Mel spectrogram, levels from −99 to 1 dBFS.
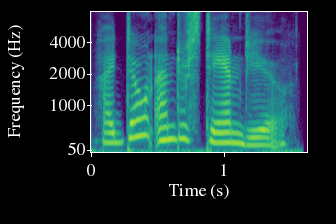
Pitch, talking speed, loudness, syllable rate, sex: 235 Hz, 150 wpm, -17 LUFS, 4.5 syllables/s, female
